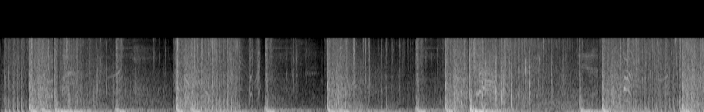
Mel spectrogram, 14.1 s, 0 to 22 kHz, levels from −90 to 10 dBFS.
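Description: Aliasing runs through the whole clip: content above 5.5 kHz folds back below it as gritty, metallic tones some 15 dB under the sound. This fits a drop from 48 kHz to 11 kHz without filtering. Unlike clean band-limiting, the spectrum stays busy right up to the edge.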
